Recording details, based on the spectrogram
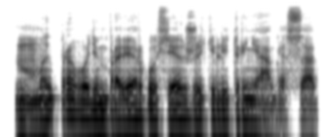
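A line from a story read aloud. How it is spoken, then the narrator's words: Dry guard's voice. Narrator (Russian): сухо сказал стражник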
